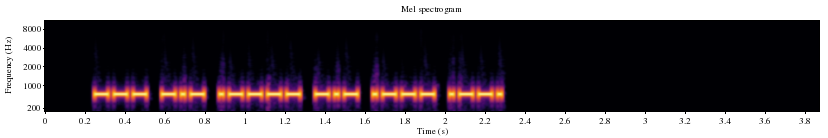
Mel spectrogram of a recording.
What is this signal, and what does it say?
Morse code, heard as a keyed tone, about 51 wpm, 700 Hz. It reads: OK1KJP
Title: DXCC-100 Call Signs - 6 Characters - 50wpm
